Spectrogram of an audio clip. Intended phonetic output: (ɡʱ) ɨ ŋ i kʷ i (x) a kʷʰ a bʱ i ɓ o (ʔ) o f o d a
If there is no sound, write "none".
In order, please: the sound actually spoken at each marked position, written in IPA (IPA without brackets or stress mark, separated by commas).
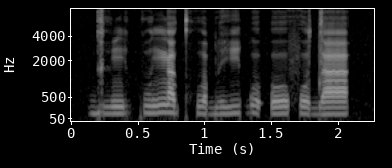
ɡʱ, ŋ, ʔ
